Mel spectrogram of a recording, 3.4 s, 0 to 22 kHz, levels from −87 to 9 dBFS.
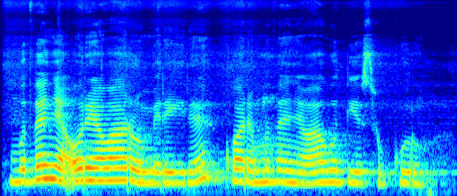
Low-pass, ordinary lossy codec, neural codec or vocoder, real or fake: none; none; none; real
